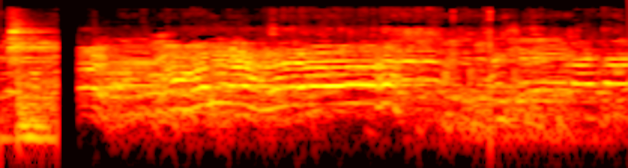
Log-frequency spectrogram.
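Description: Background music with a steady beat stops suddenly at the start. After a short silence, a group of women's voices fills the rest, several at once.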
